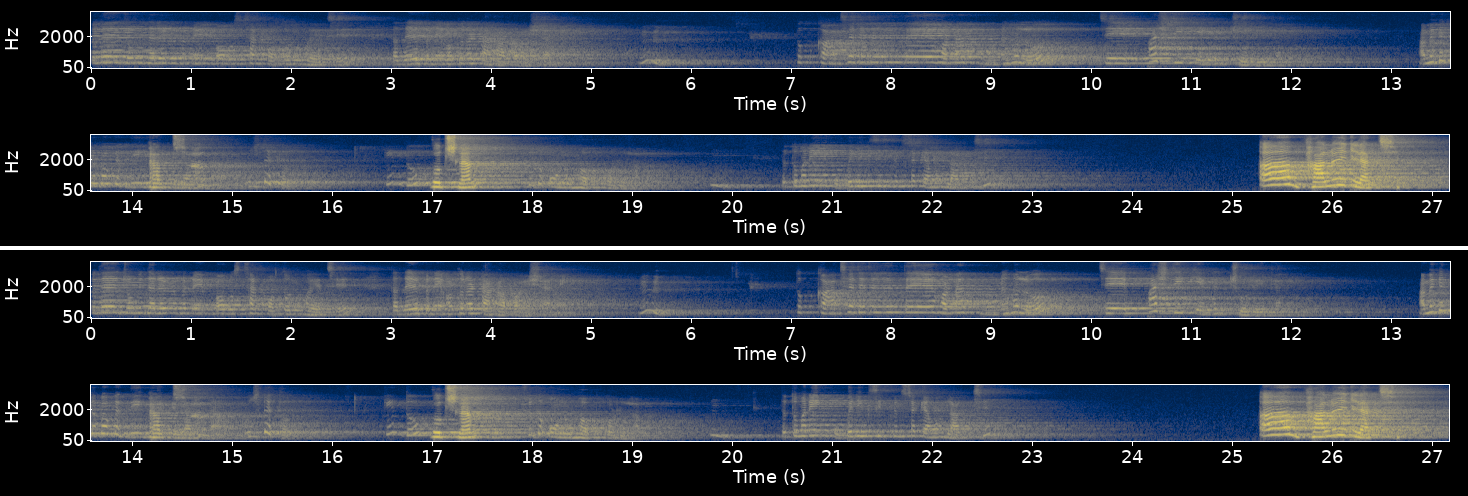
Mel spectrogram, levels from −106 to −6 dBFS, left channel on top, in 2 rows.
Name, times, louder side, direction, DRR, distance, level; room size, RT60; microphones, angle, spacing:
voice 1, 0.0-2.6 3.0-4.8 5.5-5.7 7.3-9.6 10.1-12.1 13.3-15.6 16.5-16.9 17.9-19.2 19.8-20.0 20.6-22.6, right 2 dB, 60° right, 1 dB, 1.7 m, -40 dB
voice 2, 17.0-17.5 25.3-26.7, left 2 dB, 20° left, 7 dB, 0.4 m, -22 dB
15.5 x 6.1 x 10.0 m, 3.0 s
head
